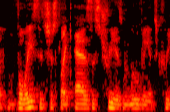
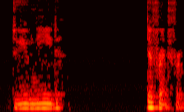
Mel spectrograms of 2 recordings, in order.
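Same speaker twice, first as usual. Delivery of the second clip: soft, creaking, rustling tree voice; 5 dB quieter than usual. Voicing a fruit tree that asks a player a question, in a creaking, rustling tree voice. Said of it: "it says it's a fruit tree. / Not dangerous. Just want to provide. / in these sounds of the branches moving, you hear a hello, but it's more of like the sound of the branches moving. / Through these cr".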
